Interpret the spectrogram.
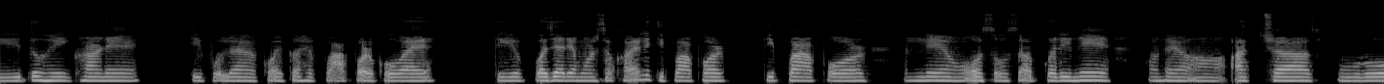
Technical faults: HE-AAC compression

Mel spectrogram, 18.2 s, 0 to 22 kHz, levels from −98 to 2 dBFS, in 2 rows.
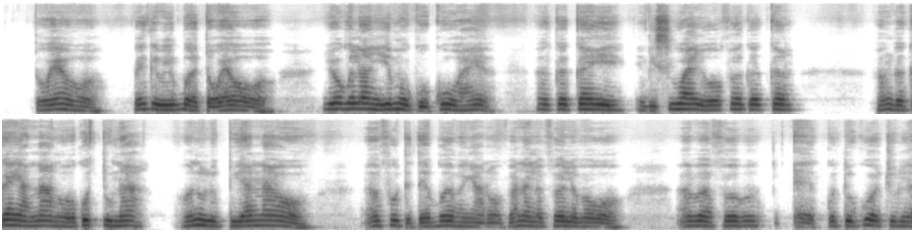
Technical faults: generation loss

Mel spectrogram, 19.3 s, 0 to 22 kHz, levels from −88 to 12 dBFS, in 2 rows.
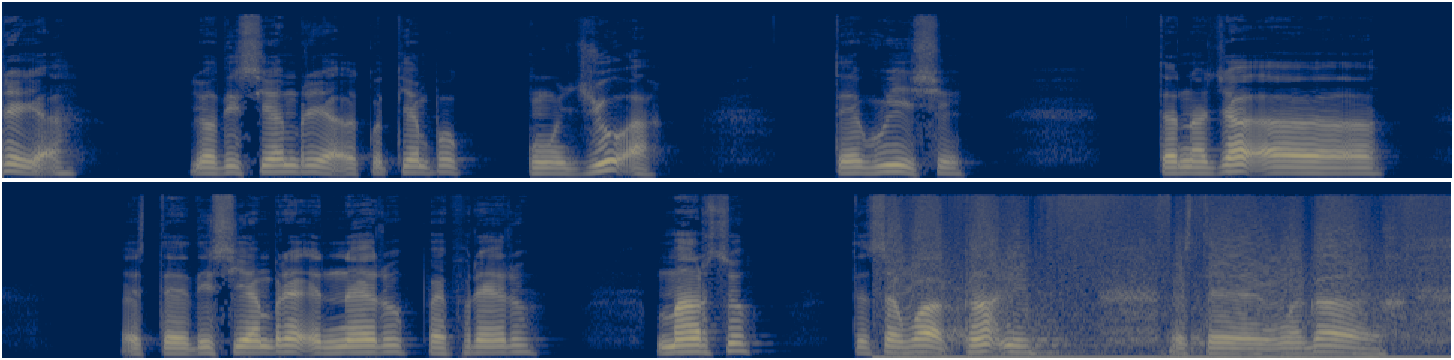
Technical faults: stuck bit

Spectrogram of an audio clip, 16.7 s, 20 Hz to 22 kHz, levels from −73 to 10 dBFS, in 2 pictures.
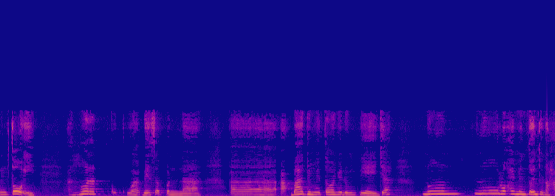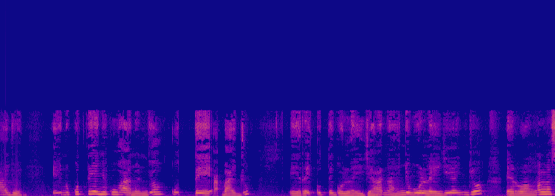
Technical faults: AAC compression; block size mismatch (truncated)

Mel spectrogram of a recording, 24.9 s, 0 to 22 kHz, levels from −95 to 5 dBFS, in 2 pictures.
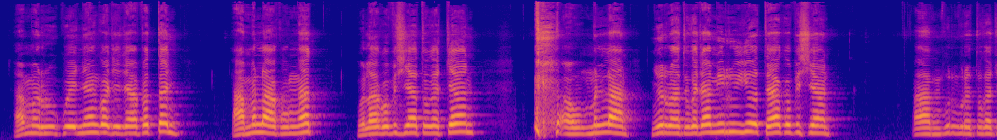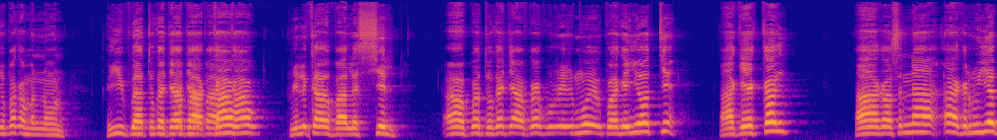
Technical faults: doubled audio track

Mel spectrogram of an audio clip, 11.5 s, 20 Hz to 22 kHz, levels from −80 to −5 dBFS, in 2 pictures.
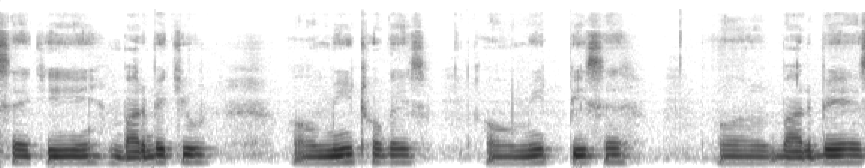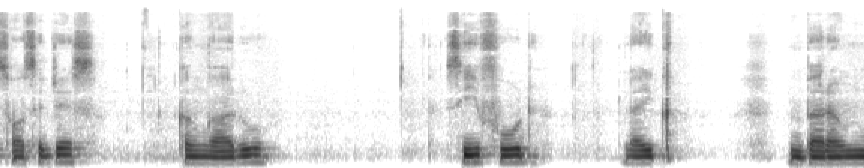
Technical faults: none

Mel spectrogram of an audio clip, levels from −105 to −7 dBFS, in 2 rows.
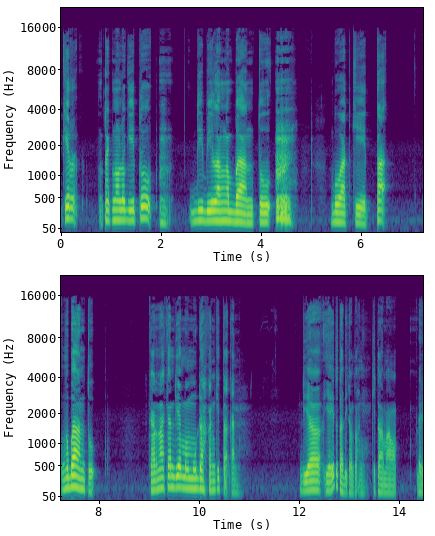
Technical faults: time-stretched section

